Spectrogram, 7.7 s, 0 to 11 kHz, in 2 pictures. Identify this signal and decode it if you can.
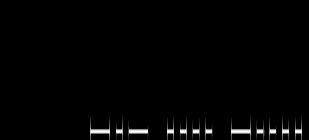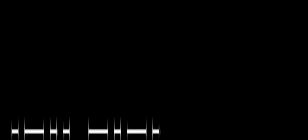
Morse code, heard as a keyed tone, about 15 wpm, 700 Hz. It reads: KH6LC
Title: Call Signs Repeated 3x - 15wpm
